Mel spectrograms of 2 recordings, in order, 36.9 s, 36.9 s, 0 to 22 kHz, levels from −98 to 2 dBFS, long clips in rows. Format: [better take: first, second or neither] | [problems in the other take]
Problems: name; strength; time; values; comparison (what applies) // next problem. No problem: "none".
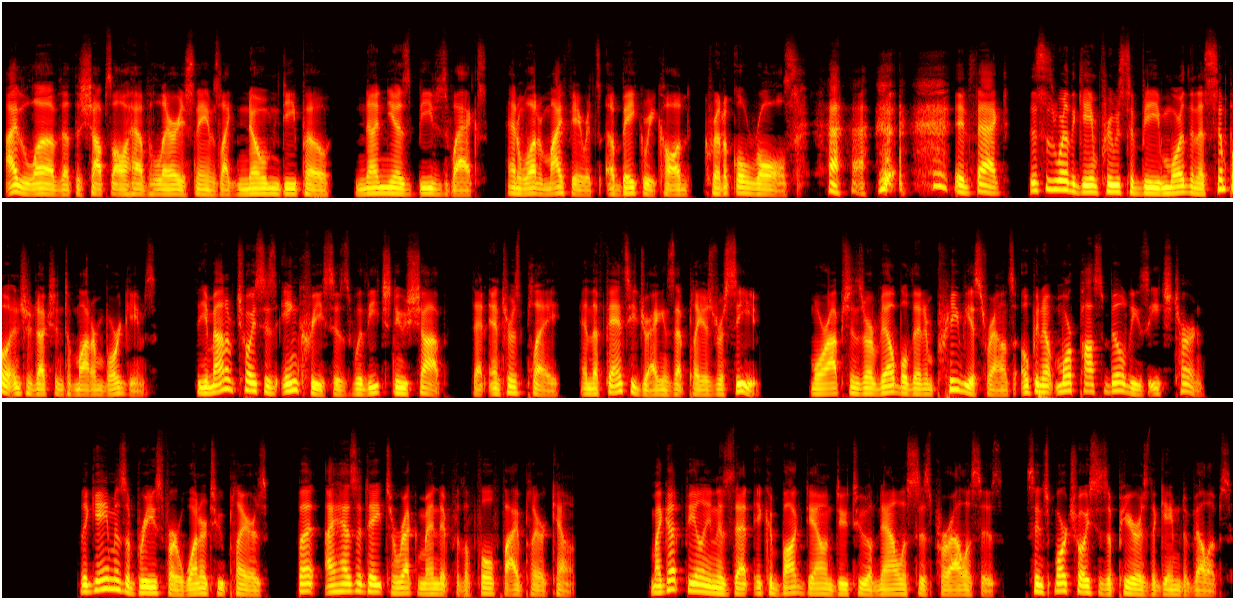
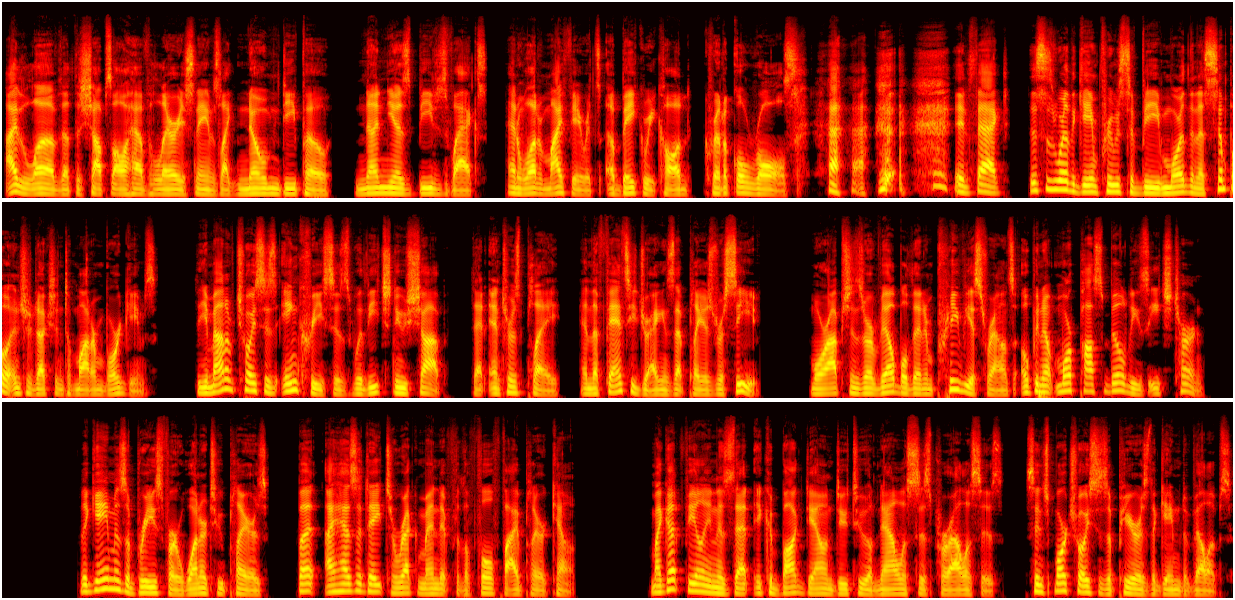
second | muffled; very; fading above 4 kHz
